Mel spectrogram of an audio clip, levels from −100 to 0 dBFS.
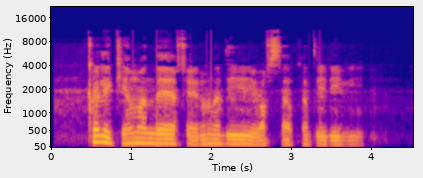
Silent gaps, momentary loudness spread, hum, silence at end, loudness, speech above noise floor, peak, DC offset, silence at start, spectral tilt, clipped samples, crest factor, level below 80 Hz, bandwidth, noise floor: none; 11 LU; none; 0.65 s; -18 LUFS; 42 dB; -2 dBFS; under 0.1%; 0.45 s; -5 dB/octave; under 0.1%; 18 dB; -52 dBFS; 11.5 kHz; -60 dBFS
